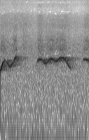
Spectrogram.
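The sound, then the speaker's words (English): A person imitates with the voice the warning whistle that lookout kids in an Arab neighborhood give when they see troops coming, three sliding, wavering phrases in quick succession, fairly loud, with no talking. “They see us coming. And they start whistling.”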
